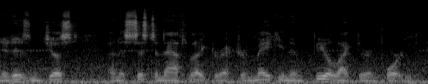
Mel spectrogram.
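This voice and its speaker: A man with a very deep, low pitch, somewhat breathy, with fairly even intonation and audible room echo. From Utah, St. George. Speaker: retired football coach. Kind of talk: casual interview. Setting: outdoors on a home deck.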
